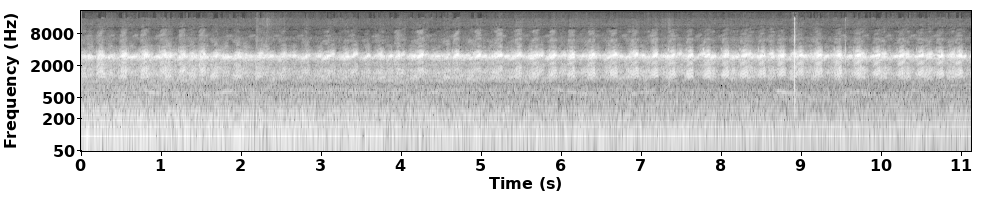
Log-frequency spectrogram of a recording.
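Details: Chorus of many frogs in a rural area on the night before rain. Rapid, rhythmic pulsed croaks overlap into a continuous bright trill, about four pulses a second, over soft low background noise, with one sharp click.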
